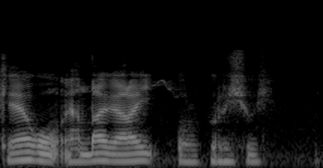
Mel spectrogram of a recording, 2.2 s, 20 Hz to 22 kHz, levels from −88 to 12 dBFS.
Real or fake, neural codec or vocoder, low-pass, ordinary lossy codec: real; none; none; none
